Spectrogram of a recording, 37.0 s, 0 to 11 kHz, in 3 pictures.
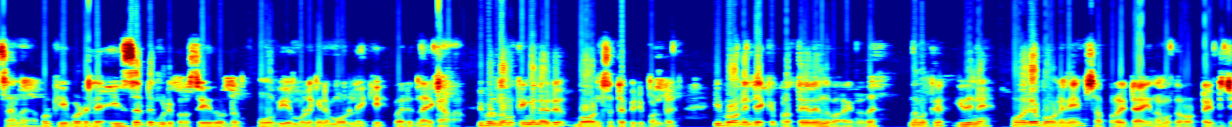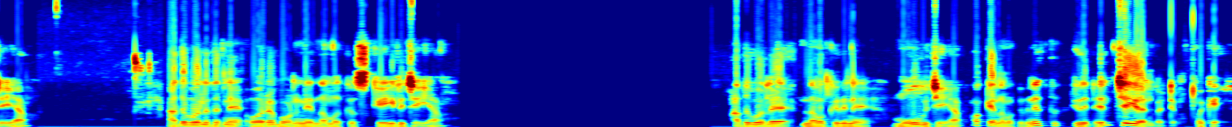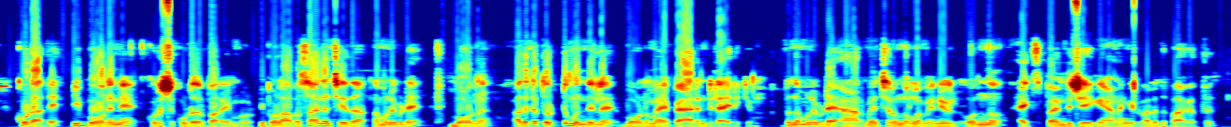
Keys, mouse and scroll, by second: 4.6-7.2 middle drag, 7.2 click, 8.0 scroll down 1, 8.4-10.0 middle drag, 10.0 click, 12.8 click, 15.4 click, 16.2-17.4 middle drag, 17.4 click, 18.9-20.2 middle drag, 20.2-23.6 drag, 23.6 middle click, 24.1 click, 24.4 scroll up 1, 24.7-25.7 middle drag, 25.7 click, 26.6-34.1 middle drag, 34.1-36.9 drag.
